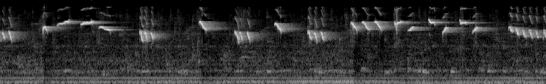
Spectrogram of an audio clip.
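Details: Crimson sunbird in full, varied song, used as a master recording for training other songbirds, recorded on an Oppo A37f phone: very high, rapid buzzy trills and sharp slurred notes falling in pitch, delivered in quick bursts with short pauses.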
